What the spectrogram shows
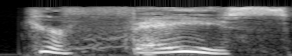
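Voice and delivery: gasped words. Narrator reads one of two friends reacting to the narrator's revealed face: gasped. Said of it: "Zoe gasped".

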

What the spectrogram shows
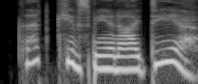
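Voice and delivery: ordinary delivery

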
